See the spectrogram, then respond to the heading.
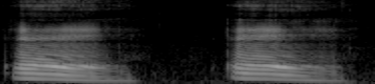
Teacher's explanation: Zlama Qishya is pronounced as an open E, A. It is indicated by placing two slanted points, one above the other, underneath the letter.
